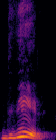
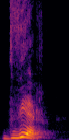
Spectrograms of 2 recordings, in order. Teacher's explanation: Birində r incə tələffüz olunur, dver. Digərində isə qalın tələffüz olunur.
